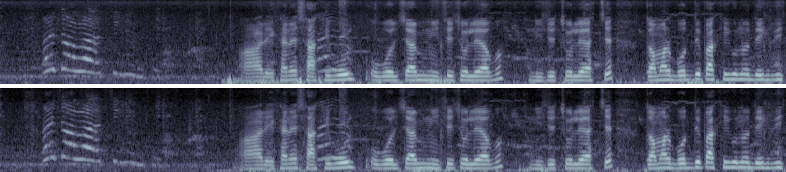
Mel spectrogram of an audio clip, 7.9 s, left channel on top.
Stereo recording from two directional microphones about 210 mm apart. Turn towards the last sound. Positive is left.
turn(degrees=-5)  # may be behind; listen again after turning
